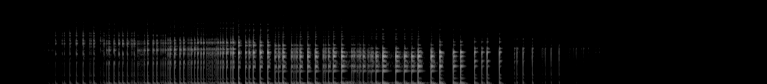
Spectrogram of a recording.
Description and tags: Electro stone 4
abstract, Alien, design, digital, effect, electric, Electronic, freaky, future, Futuristic, Futuristic-Machines, fx, lo-fi, loop, Mechanical, Noise, peb, sci-fi, sfx, sound, sound-design, sounddesign, soundeffect, Space, Spacecraft, Stone, strange, UFO, weird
